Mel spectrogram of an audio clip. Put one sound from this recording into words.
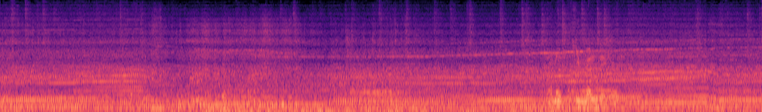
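A racing car engine roars steadily and shifts through gears.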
